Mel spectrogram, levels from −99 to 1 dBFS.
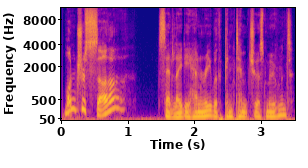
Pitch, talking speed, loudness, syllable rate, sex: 130 Hz, 135 wpm, -17 LUFS, 6.1 syllables/s, male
